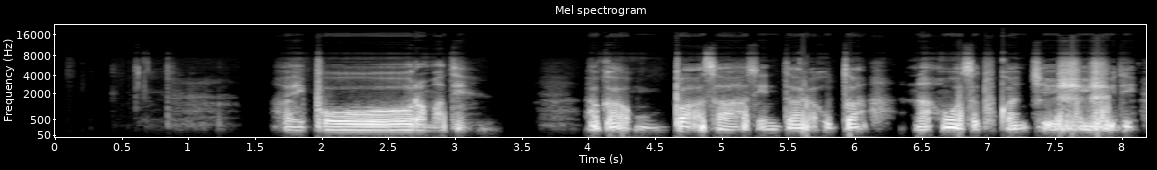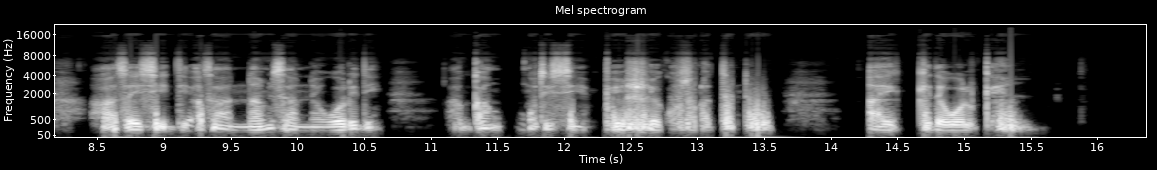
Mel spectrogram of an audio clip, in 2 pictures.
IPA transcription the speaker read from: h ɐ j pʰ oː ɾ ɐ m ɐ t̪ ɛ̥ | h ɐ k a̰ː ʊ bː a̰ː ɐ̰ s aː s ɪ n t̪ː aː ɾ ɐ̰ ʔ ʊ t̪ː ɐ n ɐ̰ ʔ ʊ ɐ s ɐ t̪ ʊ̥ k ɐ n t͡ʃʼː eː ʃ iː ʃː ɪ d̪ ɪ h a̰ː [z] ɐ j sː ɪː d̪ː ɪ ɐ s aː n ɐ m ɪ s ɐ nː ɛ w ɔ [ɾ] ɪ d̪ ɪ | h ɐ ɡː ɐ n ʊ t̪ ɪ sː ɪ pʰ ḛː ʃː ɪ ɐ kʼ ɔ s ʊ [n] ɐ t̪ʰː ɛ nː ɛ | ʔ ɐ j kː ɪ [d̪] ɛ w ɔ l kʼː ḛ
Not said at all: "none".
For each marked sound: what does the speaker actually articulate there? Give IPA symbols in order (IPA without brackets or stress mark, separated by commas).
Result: s, ɾ, n, d̪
